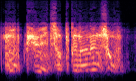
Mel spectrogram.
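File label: Korean near waypoint mood low; speech; War Thunder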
